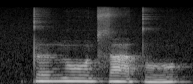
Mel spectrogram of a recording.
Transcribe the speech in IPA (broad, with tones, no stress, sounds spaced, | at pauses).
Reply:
t̪ ə˧ n̪ ɔ̃˧ d͡z a˥˧ t̪ ɔ̃˨˦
